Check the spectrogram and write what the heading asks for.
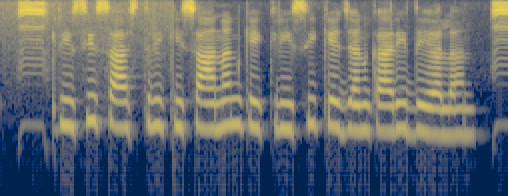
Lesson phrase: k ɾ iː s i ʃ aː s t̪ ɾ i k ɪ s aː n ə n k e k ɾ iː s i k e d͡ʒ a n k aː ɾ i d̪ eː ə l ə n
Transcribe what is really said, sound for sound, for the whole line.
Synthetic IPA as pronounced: k ɾ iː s i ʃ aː s t̪ ɾ i k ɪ s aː n ə n k e k ɾ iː s i k e d͡ʒ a n k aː ɾ i d̪ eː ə l ə n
